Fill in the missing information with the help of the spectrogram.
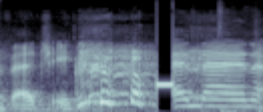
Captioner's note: laughing; beeping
